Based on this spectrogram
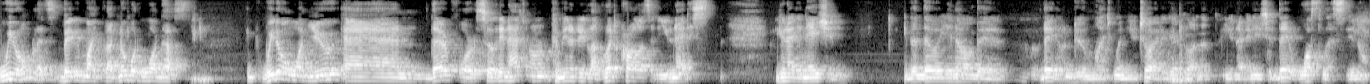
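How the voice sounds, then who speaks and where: At a very fast pace, a man with a medium pitch talks with ordinary pitch variation amid noticeable background noise. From South Sudan. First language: South Sudanese language. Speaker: program director, former refugee. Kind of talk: interview. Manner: halting.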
